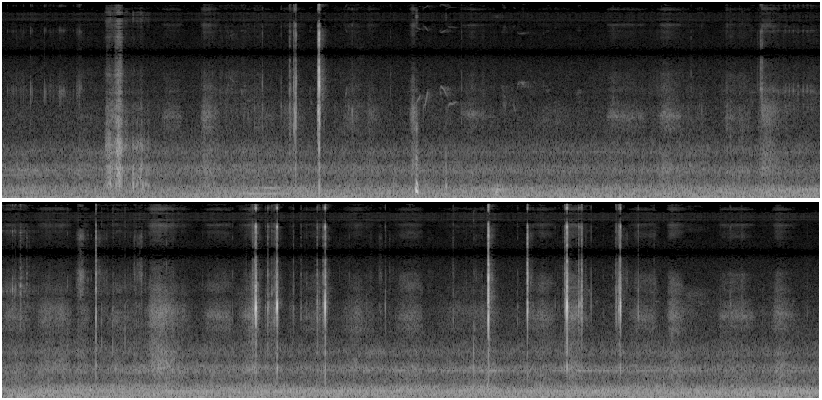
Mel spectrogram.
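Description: Sharp mechanical clicks from an airsoft pistol being worked by hand, its slide and action snapping as it is checked over. There are a couple of single clicks early on, then a quicker run of about seven in the last ten seconds, over a faint steady background.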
